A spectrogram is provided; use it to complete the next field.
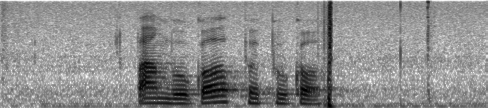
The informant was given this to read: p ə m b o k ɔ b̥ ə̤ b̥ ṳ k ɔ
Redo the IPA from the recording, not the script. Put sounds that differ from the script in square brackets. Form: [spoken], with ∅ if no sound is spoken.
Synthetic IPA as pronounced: p [a] m b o k ɔ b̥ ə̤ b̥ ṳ k ɔ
